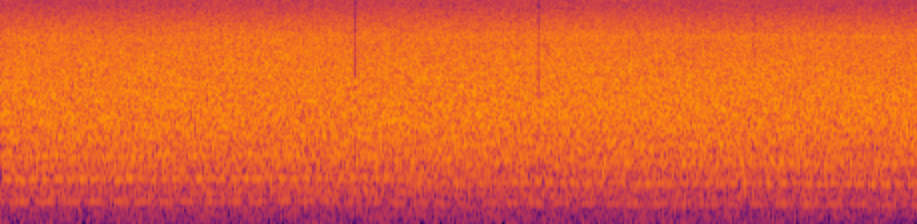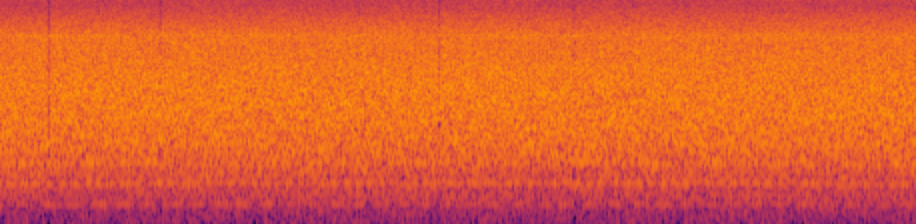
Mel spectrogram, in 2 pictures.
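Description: Wind rushes past the microphone.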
